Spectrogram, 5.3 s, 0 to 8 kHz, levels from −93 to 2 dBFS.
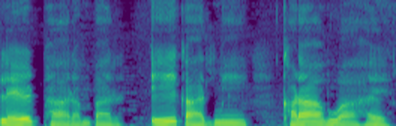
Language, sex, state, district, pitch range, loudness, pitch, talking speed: Hindi, male, Uttar Pradesh, Lucknow, 135-155 Hz, -17 LUFS, 145 Hz, 80 wpm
